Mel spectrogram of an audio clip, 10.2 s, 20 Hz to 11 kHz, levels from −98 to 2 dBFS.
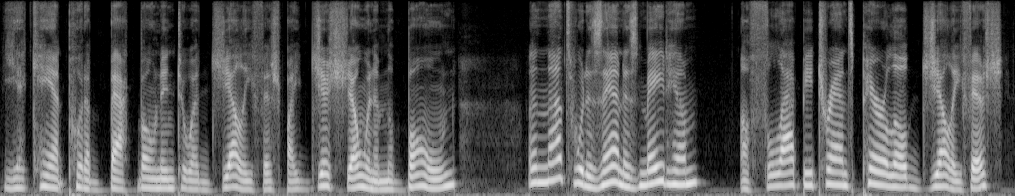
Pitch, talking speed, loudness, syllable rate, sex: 175 Hz, 140 wpm, -17 LUFS, 4.2 syllables/s, female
